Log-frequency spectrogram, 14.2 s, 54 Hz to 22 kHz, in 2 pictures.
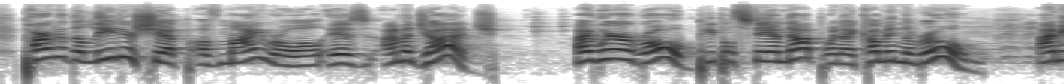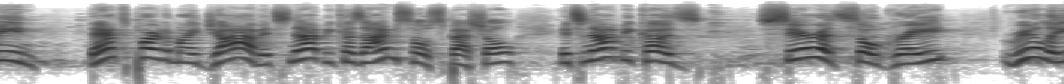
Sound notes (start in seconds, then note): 6.7 audience laughing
